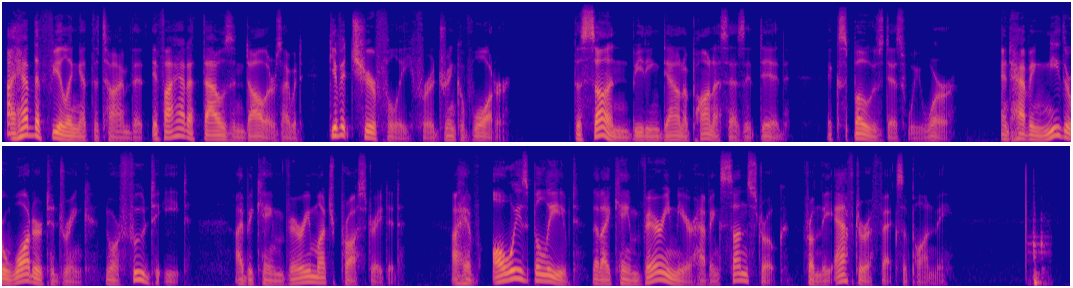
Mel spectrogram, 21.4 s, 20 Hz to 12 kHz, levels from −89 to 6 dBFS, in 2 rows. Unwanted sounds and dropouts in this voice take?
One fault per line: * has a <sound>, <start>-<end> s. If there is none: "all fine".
* has a thud, 20.9-21.2 s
